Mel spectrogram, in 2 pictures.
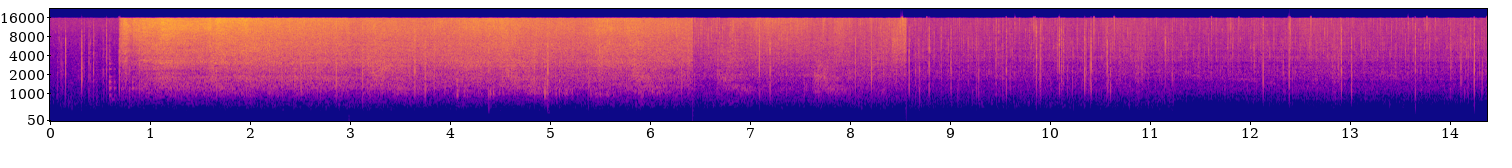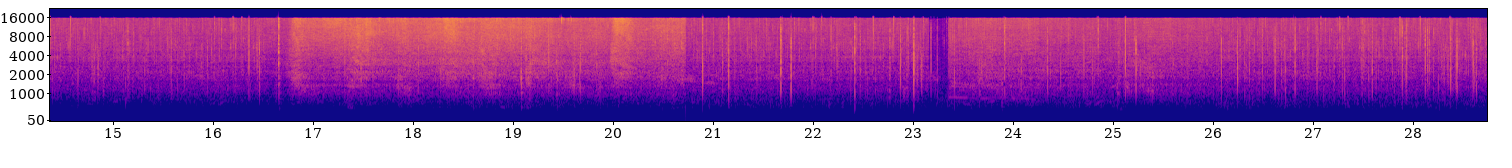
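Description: Chopped tomato and onion hitting hot oil in an iron kadai: a sudden loud sizzle just under a second in that holds for about six seconds, then fades to a quieter frying crackle with small pops and ticks. The sizzle swells again for a few seconds a little past the middle.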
